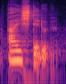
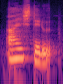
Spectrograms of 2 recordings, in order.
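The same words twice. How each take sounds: Both takes have the same delivery.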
